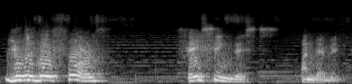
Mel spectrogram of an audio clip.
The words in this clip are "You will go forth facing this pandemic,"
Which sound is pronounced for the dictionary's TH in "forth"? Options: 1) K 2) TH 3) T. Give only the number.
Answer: 2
